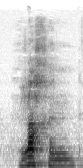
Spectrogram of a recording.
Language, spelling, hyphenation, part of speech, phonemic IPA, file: Dutch, lachen, la‧chen, verb, /ˈlɑxə(n)/, Nl-lachen.ogg
- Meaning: to laugh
